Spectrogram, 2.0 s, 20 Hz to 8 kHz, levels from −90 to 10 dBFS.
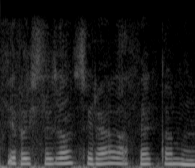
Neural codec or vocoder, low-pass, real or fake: codec, 16 kHz, 2 kbps, FunCodec, trained on LibriTTS, 25 frames a second; 7.2 kHz; fake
